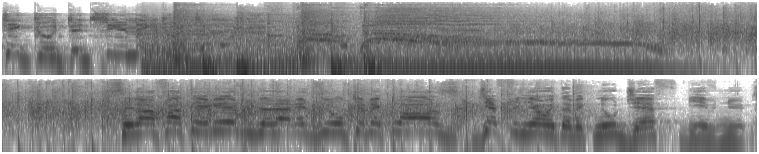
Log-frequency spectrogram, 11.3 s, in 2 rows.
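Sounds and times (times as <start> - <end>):
speech: 0.1 - 2.9, 6.6 - 11.3
audience clapping and cheering: 2.0 - 10.2.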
